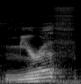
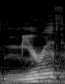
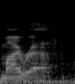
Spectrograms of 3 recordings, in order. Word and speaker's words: Myrath: how to pronunciate this this is called mirath i think it's mirrith or myrath i think it's mirath but uh the the hick way of saying it would be like my wrath quesadilla my wrath but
